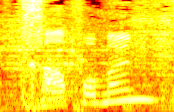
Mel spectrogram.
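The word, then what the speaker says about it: Kopelman: Starting with the first big D-I-V-O-R-C-E. – Yeah. – Drew Barrymore. – Third time. – And her husband, Will Koppelman.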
